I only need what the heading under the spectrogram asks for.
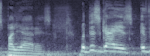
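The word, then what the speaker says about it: Palhares: know, Palares, you know, I I kept calling him Paul Harris for the longest time. Yeah. How to say his name is Palares. And he's he's clarified that with especially Bruce Buffer. Yeah. And Joe Rogan and Mike Goldberg. So, how to say his name is Paleares.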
